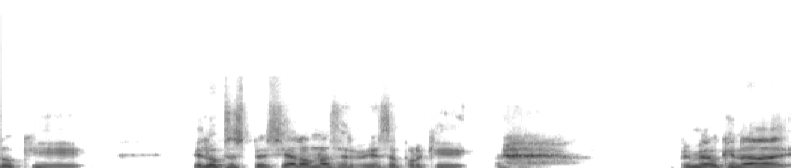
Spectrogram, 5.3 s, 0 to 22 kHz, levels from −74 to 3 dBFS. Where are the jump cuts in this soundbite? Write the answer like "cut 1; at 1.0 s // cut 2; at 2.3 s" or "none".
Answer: cut 1; at 1.1 s // cut 2; at 1.5 s

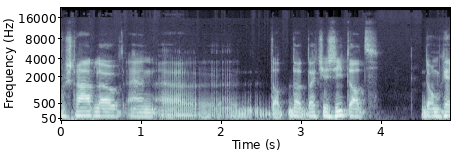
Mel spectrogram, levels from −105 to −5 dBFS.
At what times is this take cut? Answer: none

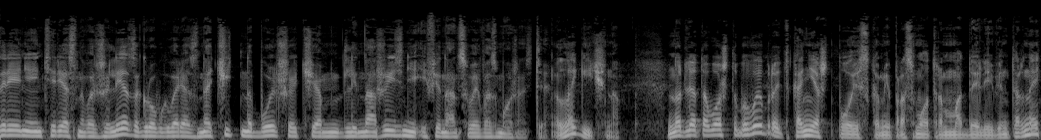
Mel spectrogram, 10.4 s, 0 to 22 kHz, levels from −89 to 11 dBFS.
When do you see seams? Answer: cut 1; at 3.8 s // cut 2; at 8.3 s

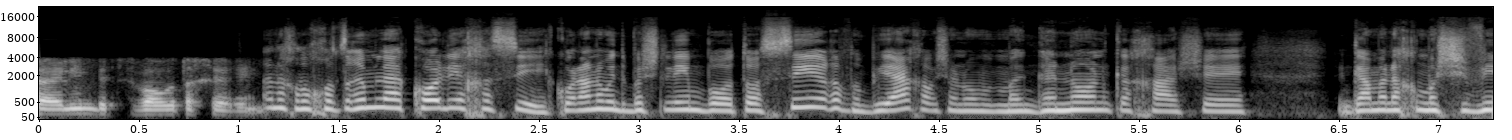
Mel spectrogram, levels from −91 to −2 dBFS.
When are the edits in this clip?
cut 1; at 4.0 s

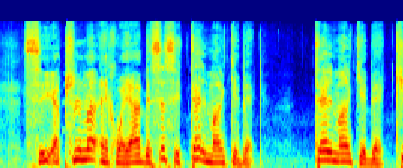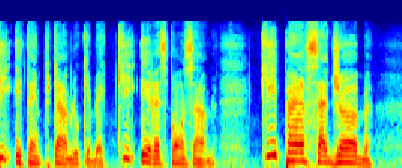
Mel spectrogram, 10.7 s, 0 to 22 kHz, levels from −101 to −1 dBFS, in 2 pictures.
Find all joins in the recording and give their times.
none

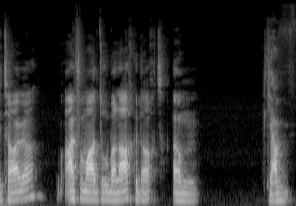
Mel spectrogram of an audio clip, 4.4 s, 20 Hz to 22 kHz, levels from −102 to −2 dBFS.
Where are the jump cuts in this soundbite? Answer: cut 1; at 2.5 s

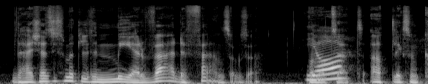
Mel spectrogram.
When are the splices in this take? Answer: cut 1; at 1.9 s

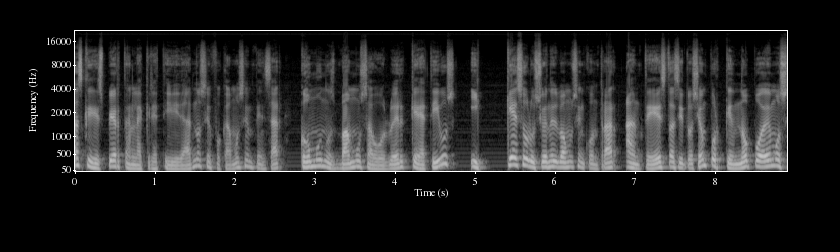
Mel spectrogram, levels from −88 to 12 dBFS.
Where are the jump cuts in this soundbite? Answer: cut 1; at 2.7 s

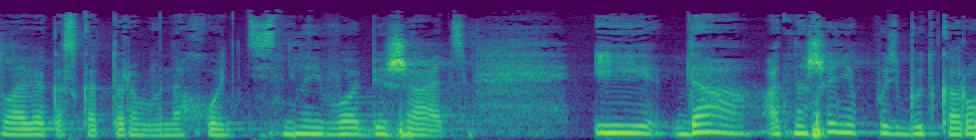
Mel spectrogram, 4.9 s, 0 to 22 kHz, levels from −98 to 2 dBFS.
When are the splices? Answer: cut 1; at 1.5 s

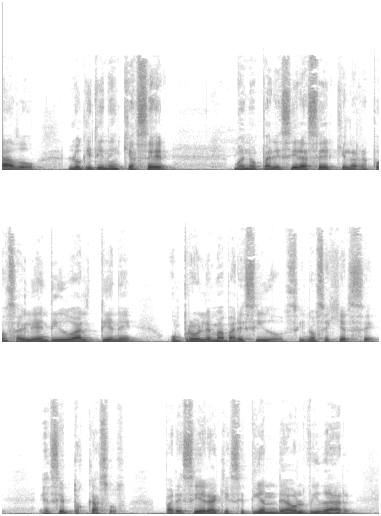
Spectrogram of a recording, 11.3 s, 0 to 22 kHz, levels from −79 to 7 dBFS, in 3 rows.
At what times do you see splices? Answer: none

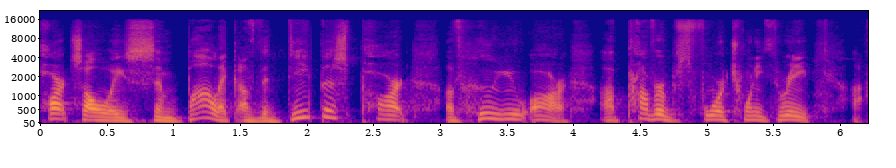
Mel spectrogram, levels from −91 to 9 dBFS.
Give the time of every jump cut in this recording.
none

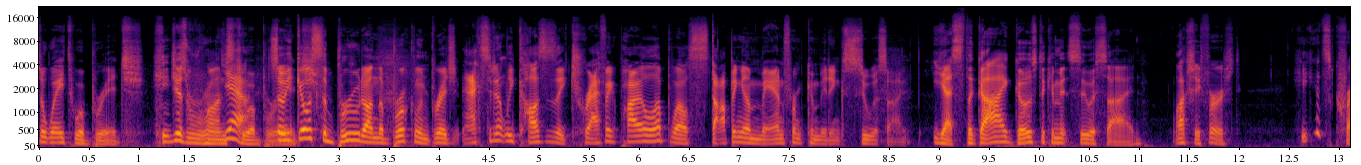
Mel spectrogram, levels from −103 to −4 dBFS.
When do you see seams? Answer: none

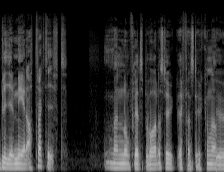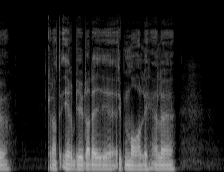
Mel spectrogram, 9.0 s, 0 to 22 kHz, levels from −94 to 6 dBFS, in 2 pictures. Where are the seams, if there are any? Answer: cut 1; at 4.3 s // cut 2; at 6.8 s

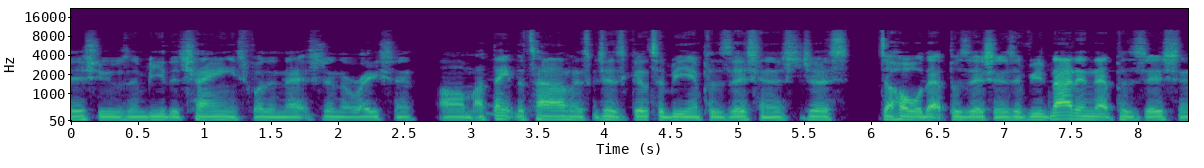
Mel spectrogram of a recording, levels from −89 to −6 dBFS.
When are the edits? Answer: cut 1; at 2.7 s // cut 2; at 3.9 s // cut 3; at 4.3 s // cut 4; at 6.0 s

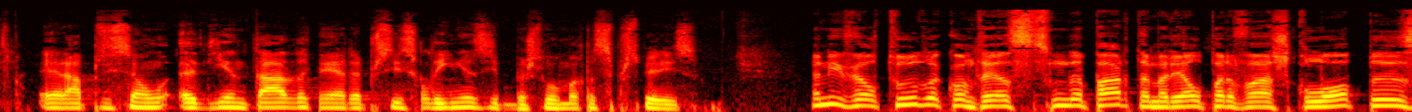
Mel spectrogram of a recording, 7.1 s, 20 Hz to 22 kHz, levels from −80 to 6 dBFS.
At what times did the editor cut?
cut 1; at 1.6 s // cut 2; at 2.1 s // cut 3; at 2.5 s // cut 4; at 2.9 s // cut 5; at 4.4 s // cut 6; at 5.2 s

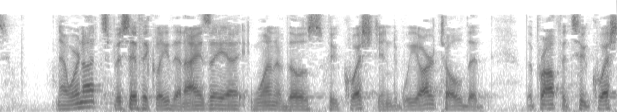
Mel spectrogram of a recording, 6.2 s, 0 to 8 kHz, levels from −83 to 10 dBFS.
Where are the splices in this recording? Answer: cut 1; at 1.0 s // cut 2; at 2.5 s // cut 3; at 3.3 s // cut 4; at 4.0 s

